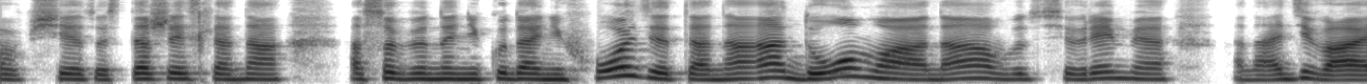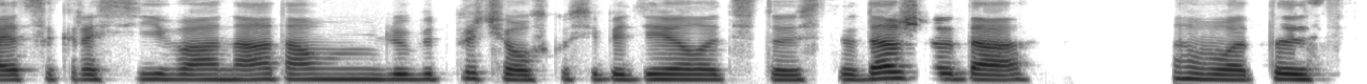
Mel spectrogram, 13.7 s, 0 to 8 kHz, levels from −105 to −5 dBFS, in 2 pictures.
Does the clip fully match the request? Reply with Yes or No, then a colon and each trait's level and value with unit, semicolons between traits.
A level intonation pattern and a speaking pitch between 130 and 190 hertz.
Yes: narrow, 1.8 semitones; medium, 185 Hz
